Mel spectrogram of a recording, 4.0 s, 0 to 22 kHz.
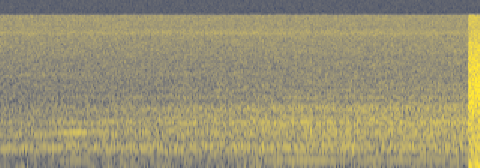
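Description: Near silence with a faint, steady low hum from a Greenote AP10 HEPA air purifier's fan running on its highest setting.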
